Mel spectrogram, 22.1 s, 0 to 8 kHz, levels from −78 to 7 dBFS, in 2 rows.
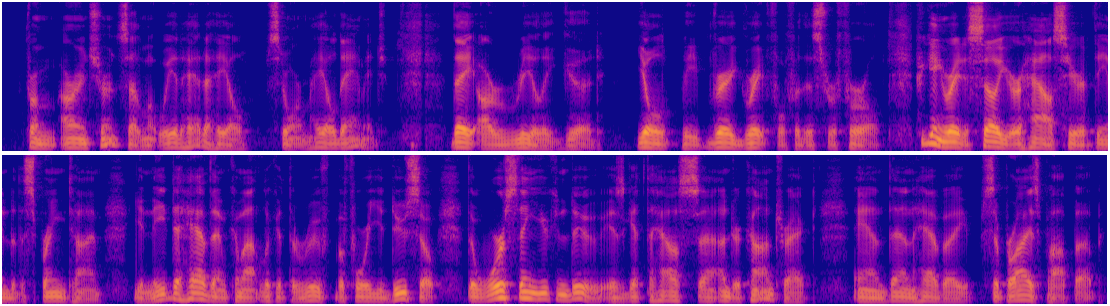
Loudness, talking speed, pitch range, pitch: -24 LUFS, 200 wpm, 70-85 Hz, 80 Hz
